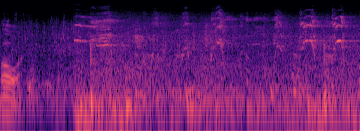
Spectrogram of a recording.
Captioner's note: boar squealing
